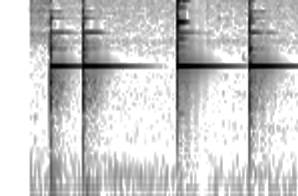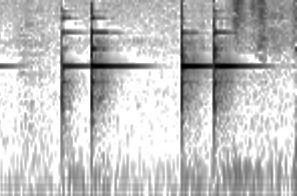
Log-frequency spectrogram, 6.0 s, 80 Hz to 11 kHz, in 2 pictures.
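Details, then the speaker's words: Ring test of a hanging grinding wheel tapped about 45° either side of the centerline: eight light taps each give a clear, sustained high-pitched ring, so no crack. "we can clearly hear the ring when we tap this wheel so it doesn't look like it has a crack"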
